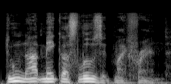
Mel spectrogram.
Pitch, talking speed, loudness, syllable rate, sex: 105 Hz, 280 wpm, -14 LUFS, 5.0 syllables/s, male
